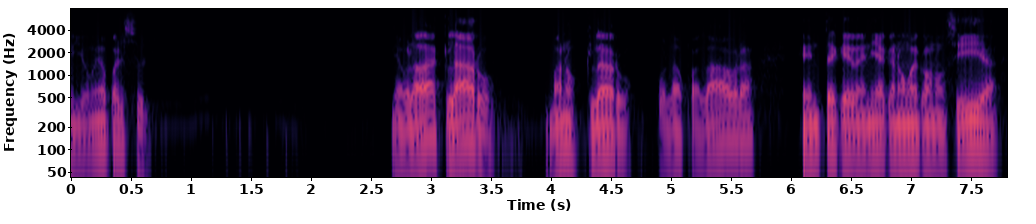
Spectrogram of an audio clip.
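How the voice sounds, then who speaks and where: A Puerto Rican man with a lowish voice and a Puerto Rican Spanish accent delivers an earnest sermon testimony, repeatedly calling listeners brothers. The recording is dry and lo-fi.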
